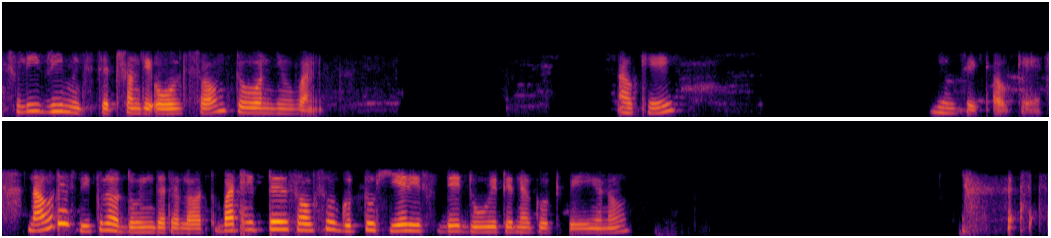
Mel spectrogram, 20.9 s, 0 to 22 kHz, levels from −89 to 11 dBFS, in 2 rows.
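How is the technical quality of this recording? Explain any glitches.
Technical quality is limited by narrowband codec coding throughout, with two brief dropouts.

The whole recording has a G.729 codec sound: band-limited to roughly 250 Hz to 3.6 kHz, with plainly rough, synthetic-sounding speech, which fits an 8 kbit/s G.729A stream modelling the vocal tract and pitch.

From 1.83 to 1.87 s and from 12.86 to 12.98 s there is VoIP packet loss concealed by the speech codec. About 20 ms and then 40 ms of audio went missing, which points to one lost packet and then two. The decoder extrapolated from its last pitch and filter state, stretching the sound into a short buzzy tone or coloured noise that fades, and the sound stays weak or distorted for a moment after each dropout.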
